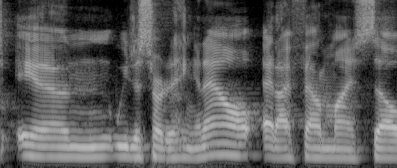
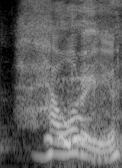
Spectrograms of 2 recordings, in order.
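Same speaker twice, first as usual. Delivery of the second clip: retold pickup line with some swag; attempted swag. Husband retelling his first line to wife, with swag. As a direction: deliver the opener as if smooth. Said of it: "I said it with some swag".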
